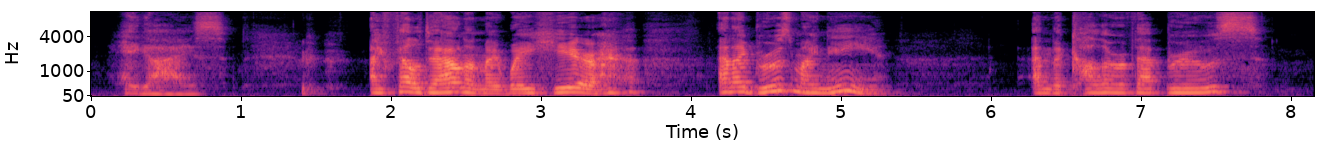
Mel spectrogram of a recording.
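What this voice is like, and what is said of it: Imitates another person's voice. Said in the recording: “my impression of Taylor Swift introducing any song ... That's my impression.”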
